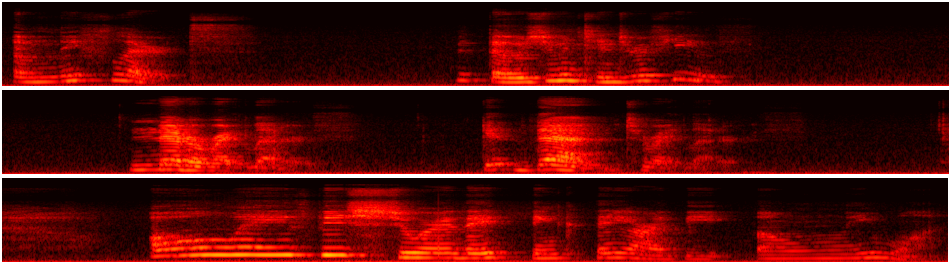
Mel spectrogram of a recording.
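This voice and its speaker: An actress performs a proud, calculating noblewoman in a dramatic monologue. Her voice is bright and forceful, and she weighs each phrase with pauses and sudden hushed drops. The recording is echoey and set back from the microphone. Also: on the high side, big pitch swings, full character voice. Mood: cool, calculating. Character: proud, calculating aristocratic woman, cunning and defiant. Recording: roomy echo, distant microphone.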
